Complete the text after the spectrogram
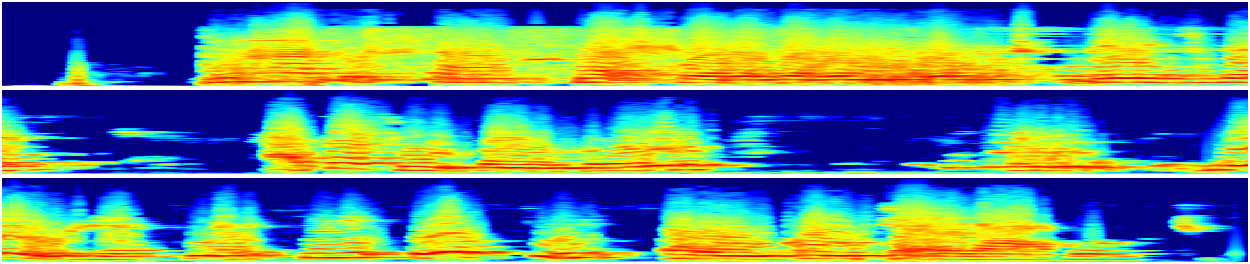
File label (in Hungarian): nyelvjaras gyujtesek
